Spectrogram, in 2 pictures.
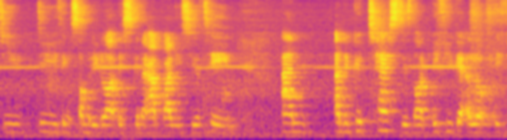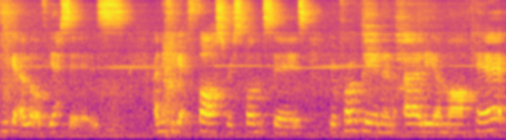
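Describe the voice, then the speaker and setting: There is noticeable background noise as a woman talks at a very fast pace. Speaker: recruitment business owner. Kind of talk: live panel discussion. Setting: live event with audience. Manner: loud.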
